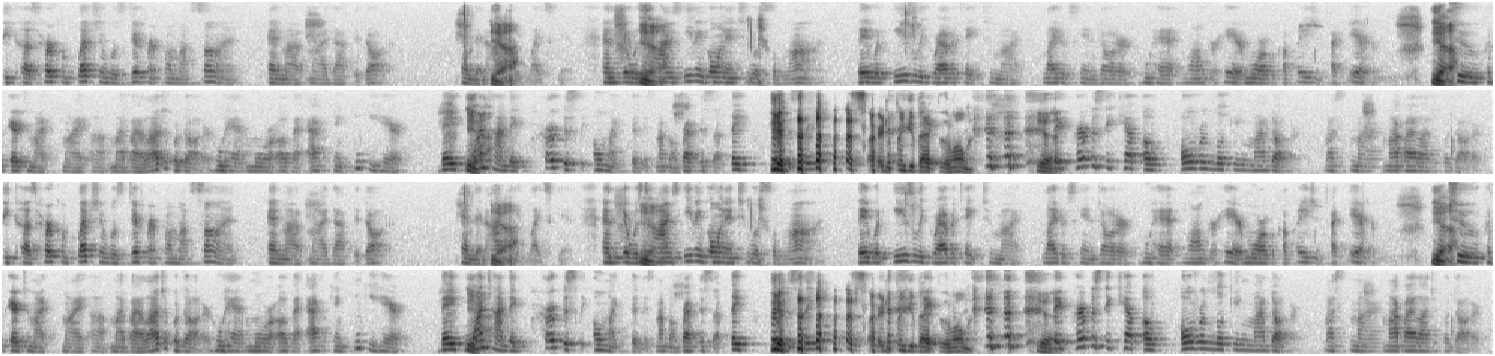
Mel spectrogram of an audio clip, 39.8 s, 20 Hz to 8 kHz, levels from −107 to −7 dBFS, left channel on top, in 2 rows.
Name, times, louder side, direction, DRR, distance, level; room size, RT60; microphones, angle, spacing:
voice 1, 0.0-3.1 3.5-4.6 4.8-5.1 6.1-7.2 7.8-10.8 11.4-13.5 13.9-16.9 17.3-18.2 19.3-25.2 25.7-26.8 27.1-29.8 30.1-30.3 30.6-30.7 31.7-32.3 32.8-35.3 35.6-37.0 37.5-39.6, right 2 dB, 90° right, 1.7 m, -41 dB
voice 2, 6.5-6.9 8.5-8.7 18.6-19.4 26.1-26.2 30.1-30.3 31.1-32.8 33.7-33.9, left 3 dB, 35° left, 0.5 m, -29 dB
8.6 x 8.2 x 8.2 m
head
